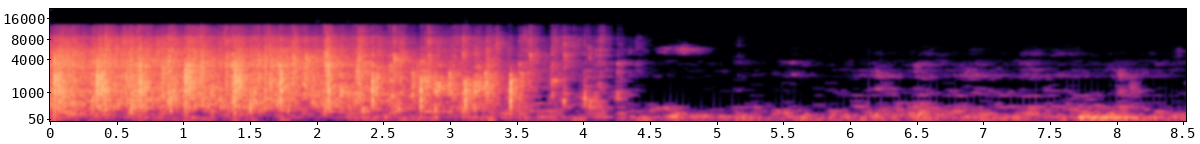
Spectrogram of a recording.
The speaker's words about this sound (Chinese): 所以，让我们最后再一次以热烈的掌声感谢王老师的精彩的讲解。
